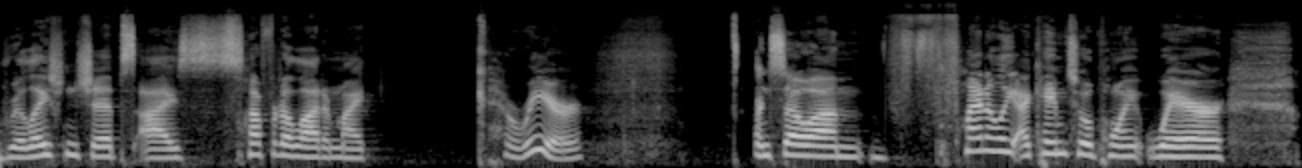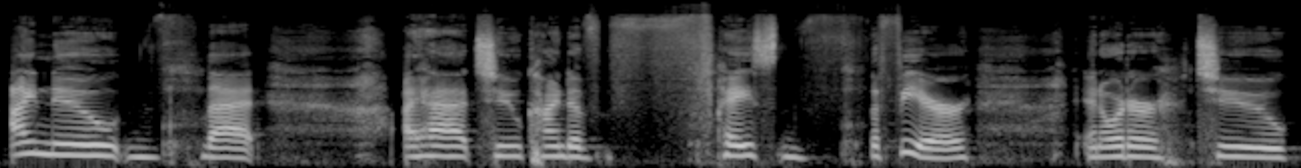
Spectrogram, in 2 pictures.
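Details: Female speaker who stutters, worse when nervous in front of a room full of people; stuttering.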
